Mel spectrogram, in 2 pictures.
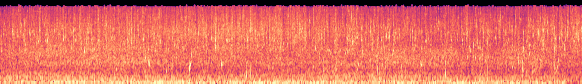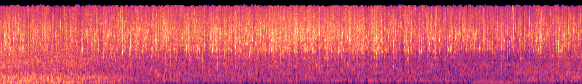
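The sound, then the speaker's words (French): Water flows from a fountain in a steady, continuous rush that thins and lightens in the second half. “Une eau vive, claire et limpide s'écoule sous vos yeux.”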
